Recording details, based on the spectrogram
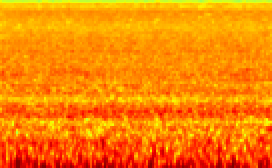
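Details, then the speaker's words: Car heater/AC blower on third and fourth speed after cleaning the fan speed selector switch contacts, resistor already replaced with no change: steady, even low air rumble with no rattle or cutting out; dirty switch contacts were the fault. "third speed and four speed so cleaning that contacts helped now i think if i if i wiggle it that still works so that was the problem"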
